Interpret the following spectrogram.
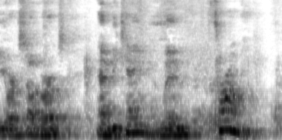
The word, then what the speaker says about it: Fromme: I'm Fromme. That's F-R-O-M-M-E, with the E pronounced at the end.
